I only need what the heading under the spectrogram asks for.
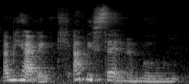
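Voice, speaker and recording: A woman hosting a podcast from home, talking loud, blunt and full of slang. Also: low-pitched, lively intonation, quick pace, a little hiss or hum. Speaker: podcast host. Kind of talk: casual chat. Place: home room. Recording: echoey room.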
